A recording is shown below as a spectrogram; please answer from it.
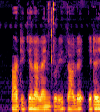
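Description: A man's voice talking in Bengali, explaining a step, after a brief pause at the start.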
